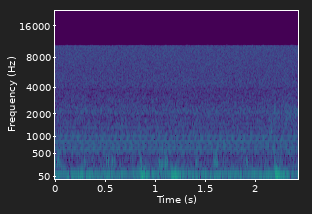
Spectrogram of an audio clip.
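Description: Steady low electrical hum with a faint buzz of evenly spaced overtones: mains hum picked up by the recording microphone. A couple of soft low thumps come about a second in.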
